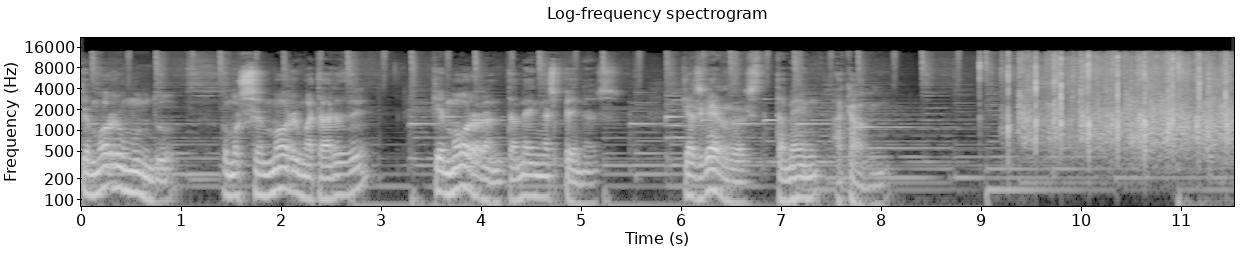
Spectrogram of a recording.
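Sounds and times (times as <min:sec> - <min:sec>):
speech: 0:00.0 - 0:05.4, 0:06.0 - 0:08.2
audience applause: 0:09.0 - 0:11.5.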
